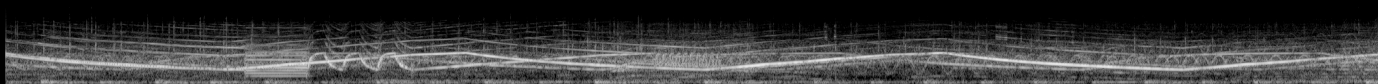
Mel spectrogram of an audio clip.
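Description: Several police sirens wail up and down close by, overlapping.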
